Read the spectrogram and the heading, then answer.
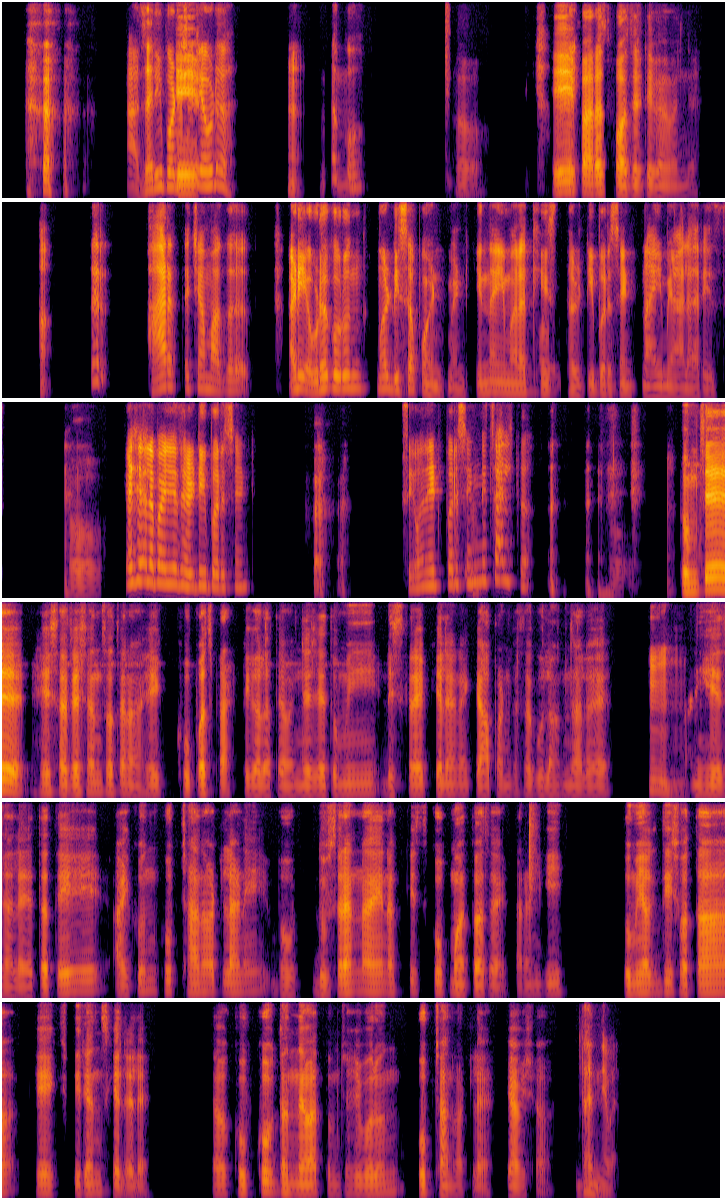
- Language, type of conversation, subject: Marathi, podcast, डिजिटल विराम घेण्याचा अनुभव तुमचा कसा होता?
- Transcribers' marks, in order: chuckle; inhale; in English: "डिसअपॉईंटमेंट"; in English: "थर्टी परसेन्ट"; in English: "रेझ"; other background noise; chuckle; in English: "थर्टी परसेन्ट? सेवन एट परसेन्टनी"; chuckle; in English: "सजेशन्स"; in English: "डिस्क्राईब"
